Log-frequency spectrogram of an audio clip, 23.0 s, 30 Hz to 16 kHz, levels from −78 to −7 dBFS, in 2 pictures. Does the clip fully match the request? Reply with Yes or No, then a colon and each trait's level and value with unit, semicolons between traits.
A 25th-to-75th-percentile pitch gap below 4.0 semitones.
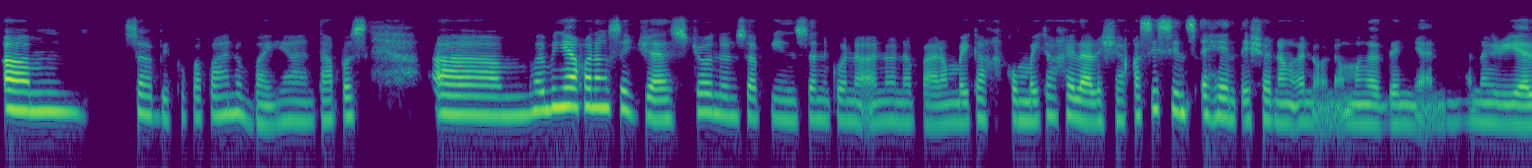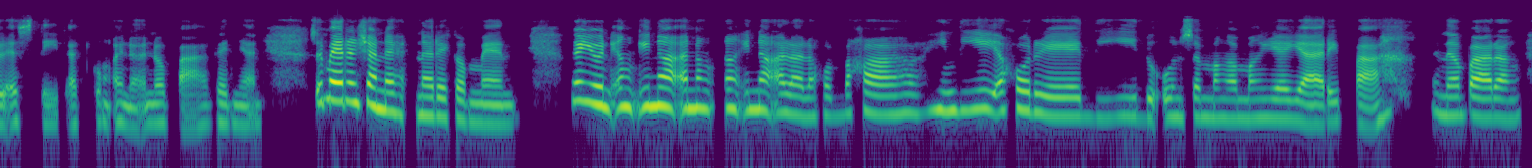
No: wide, 5.4 semitones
